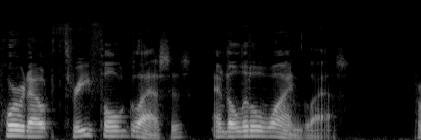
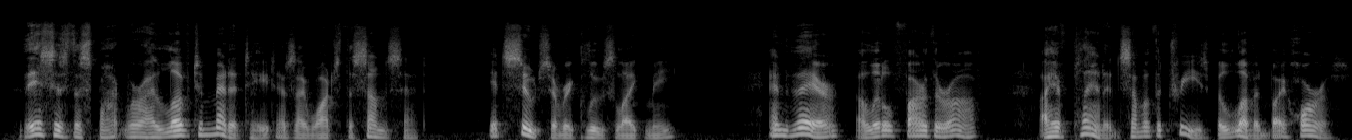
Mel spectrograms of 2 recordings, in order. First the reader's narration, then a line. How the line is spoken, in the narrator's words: he whispered to Arkady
